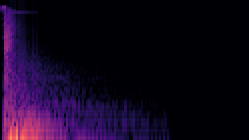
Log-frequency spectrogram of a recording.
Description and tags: Single bullet fired from gun.
single-bullet-shot, gun-fire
